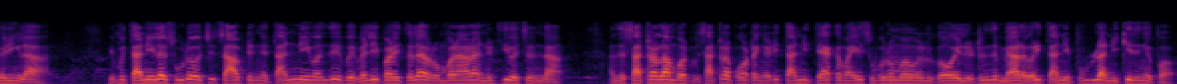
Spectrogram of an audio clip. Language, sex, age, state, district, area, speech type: Tamil, male, 45-60, Tamil Nadu, Coimbatore, rural, spontaneous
